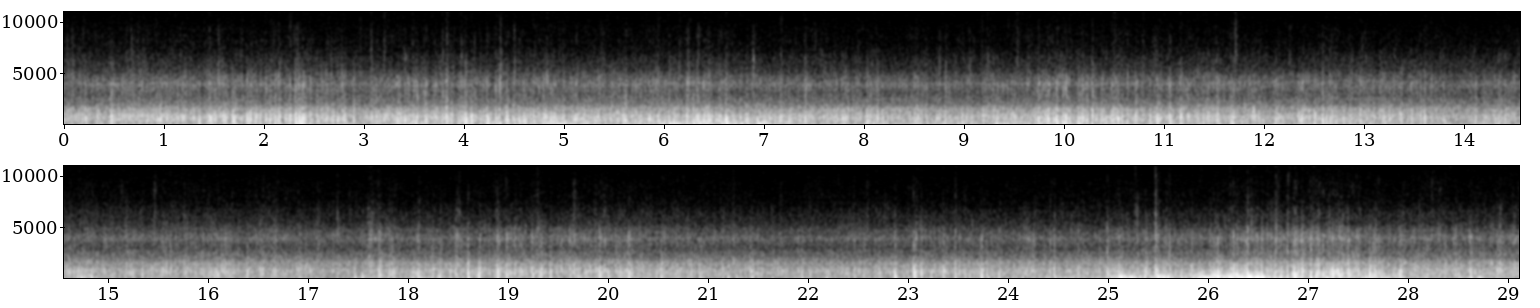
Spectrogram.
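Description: Heavy rain falling steadily on foliage and a wet paved lane: a dense hiss with many single close drops standing out. It swells a little louder near the end.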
